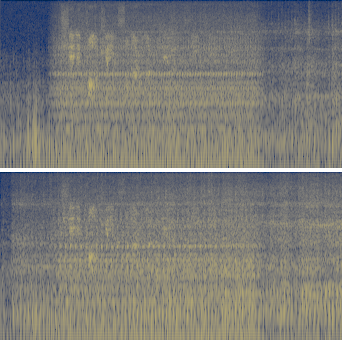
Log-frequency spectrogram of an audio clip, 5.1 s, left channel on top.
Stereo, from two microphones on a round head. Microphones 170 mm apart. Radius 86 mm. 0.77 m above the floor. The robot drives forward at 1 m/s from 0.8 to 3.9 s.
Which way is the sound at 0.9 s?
20° left (ahead or behind).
